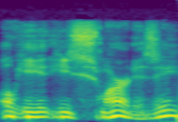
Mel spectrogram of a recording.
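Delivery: slow, unhurried, each word dragged out. Retelling a podcaster's words: imitating Joe Rogan. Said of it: "He's like".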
